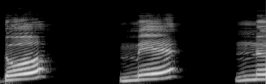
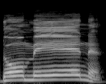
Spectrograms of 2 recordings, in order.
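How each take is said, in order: First: डो, मे, न each sounded alone; syllable by syllable. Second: डोमेन slow and joined; blended word. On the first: Teacher breaking a word up for learners, syllable by syllable. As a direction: pause between डो, मे and न. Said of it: "एक एक अक्षर का उच्चारण करके". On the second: Teacher showing learners the joined result, blended word. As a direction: stretch डोमेन as one word. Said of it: "तो मिलके बन जाएगा". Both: Shown as a demonstration.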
